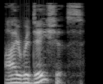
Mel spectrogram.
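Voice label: "iridaceous", English, British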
